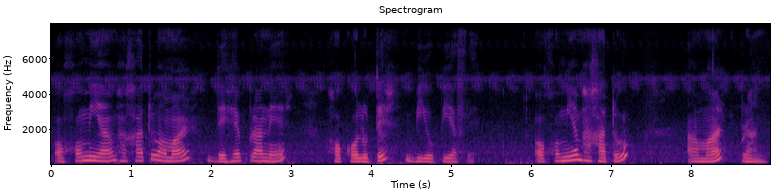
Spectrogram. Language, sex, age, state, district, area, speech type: Assamese, female, 30-45, Assam, Lakhimpur, rural, spontaneous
